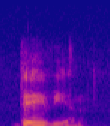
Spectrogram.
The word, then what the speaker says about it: Davian: Is it Davien or Davian? Davian. Okay. Sorry, I've been pronouncing it wrong.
